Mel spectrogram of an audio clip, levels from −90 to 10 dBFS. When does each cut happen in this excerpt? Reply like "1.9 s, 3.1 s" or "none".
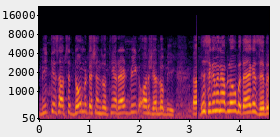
3.1 s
